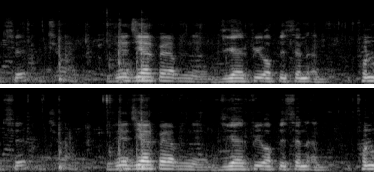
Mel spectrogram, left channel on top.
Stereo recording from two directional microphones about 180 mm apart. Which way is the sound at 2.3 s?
25° right (ahead or behind).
